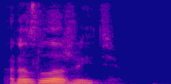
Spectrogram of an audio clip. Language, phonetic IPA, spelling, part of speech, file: Russian, [rəzɫɐˈʐɨtʲ], разложить, verb, Ru-разложить.ogg
- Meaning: 1. to put (in separate locations), to put away 2. to lay out, to display 3. to lay flat (e.g. a newspaper or cot) 4. to spread out (cards) 5. to distribute, to apportion, to allocate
